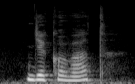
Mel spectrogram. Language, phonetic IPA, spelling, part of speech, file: Czech, [ˈɟɛkovat], děkovat, verb, Cs-děkovat.ogg
- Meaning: to thank (to express gratitude)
